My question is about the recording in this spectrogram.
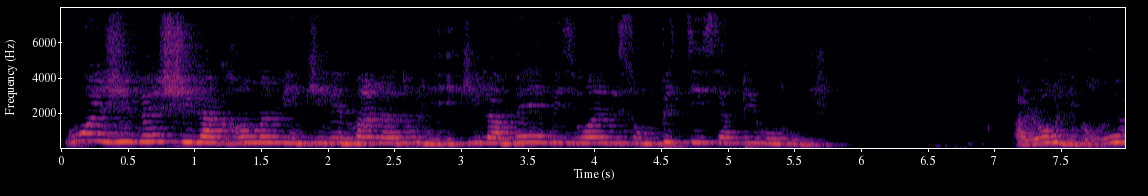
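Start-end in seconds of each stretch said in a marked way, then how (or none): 0.0-5.7 a hint of a little girl, a bit higher; lightly voiced little girl. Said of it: "il a répondu".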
